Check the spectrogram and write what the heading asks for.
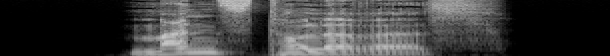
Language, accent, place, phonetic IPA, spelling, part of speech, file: German, Germany, Berlin, [ˈmansˌtɔləʁəs], mannstolleres, adjective, De-mannstolleres.ogg
- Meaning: strong/mixed nominative/accusative neuter singular comparative degree of mannstoll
